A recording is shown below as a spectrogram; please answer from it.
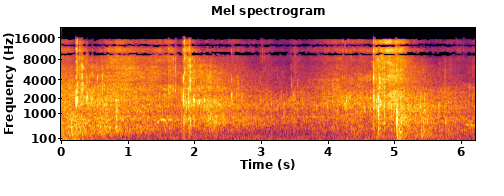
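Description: Ice skate blades scraping and carving on rink ice, with a short, louder scrape about five seconds in.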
